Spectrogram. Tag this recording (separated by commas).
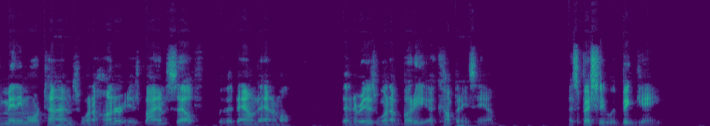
Speech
